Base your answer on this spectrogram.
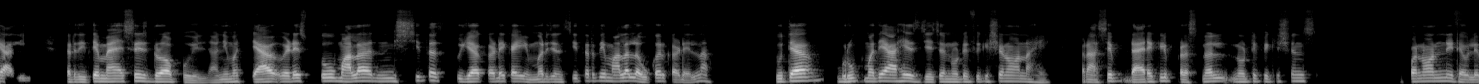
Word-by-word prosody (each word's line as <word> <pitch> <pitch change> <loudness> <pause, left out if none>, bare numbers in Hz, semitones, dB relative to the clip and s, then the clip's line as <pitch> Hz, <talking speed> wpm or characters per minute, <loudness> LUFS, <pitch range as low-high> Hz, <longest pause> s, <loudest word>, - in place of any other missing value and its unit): आली 95 - 0 0.4
तर 120 - -2
तिथे 120 +5 +2
मॅसेज 135 +2 +2
ड्रॉप 130 -3 +4
होईल 95 -1 -6
आणि 110 +4 -6
मग 130 - -2
त्यावेळेस 135 +5 +4
तो 155 0 +2
मला 150 +3 +5
निश्चितच 155 +5 -4
तुझ्याकडे 135 -3 0
काही 140 -1 0
इमर्जन्सी 125 +3 -5
तर 160 -1 -4
ते 165 - +1
मला 150 +1 +1
लवकर 155 +1 0
कळेल - - -4
ना, 155 - -5 0.7
तू 135 - +1
त्या 165 +1 +11 0.4
ग्रुपमध्ये 145 +3 0
आहेस 145 -4 +3
ज्याचं 120 +2 -3
नोटिफिकेशन 130 +3 -5
ऑन 140 -3 -3
आहे. 100 -5 -9 0.3
पण - - -5
असे 110 +9 -1 0.2
डायरेक्टली 130 +7 +2
पर्सनल 135 +7 -2 0.2
नोटिफिकेशन्स 140 +3 -7 1.0
पण 135 +1 0
ऑन 150 +1 0
नी 155 -2 -1
ठेवले 110 -3 -3
135 Hz, 155 wpm, -24 LUFS, 125-150 Hz, 1.0 s, त्या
